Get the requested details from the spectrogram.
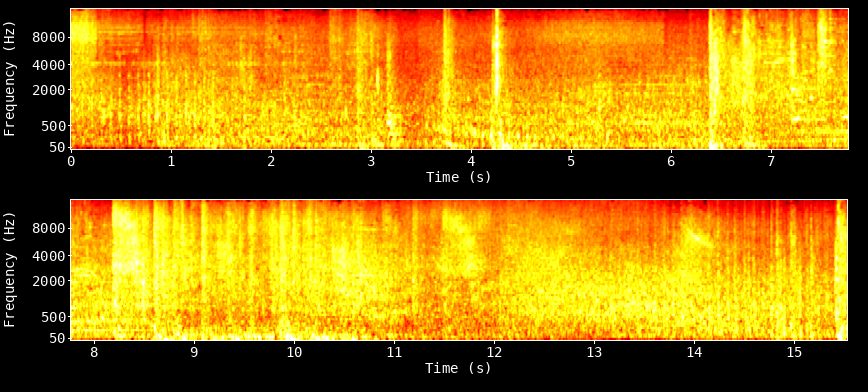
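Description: A tank engine rumbles and its tracks clatter.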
